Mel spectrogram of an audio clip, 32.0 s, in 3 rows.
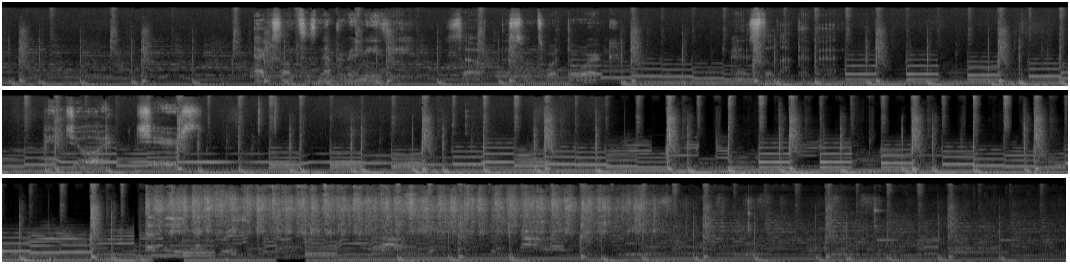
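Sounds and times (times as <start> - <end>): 
rhythmic music: 0.0 - 31.9
speech: 2.5 - 6.4
cocktail being shaken with ice: 22.8 - 28.8.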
